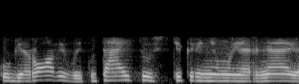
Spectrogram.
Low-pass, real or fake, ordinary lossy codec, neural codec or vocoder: 3.6 kHz; real; AAC, 16 kbps; none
